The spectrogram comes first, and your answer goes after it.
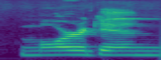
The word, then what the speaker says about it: Morrighan: today with our goddess moriah ramona has been having difficulty putting her tongue around all morning well you know and i morgan i guess is another way you can pronounce her name uh yeah whatever sounds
